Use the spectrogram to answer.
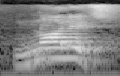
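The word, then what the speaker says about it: knowledge: अब यहां के साइलेंट है 100%, लेकिन जो साउंड आ रहा है वो न का आ रहा है, त थ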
